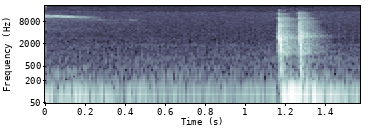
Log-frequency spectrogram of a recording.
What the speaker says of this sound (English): you have to hit the F key on your keyboard to get more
